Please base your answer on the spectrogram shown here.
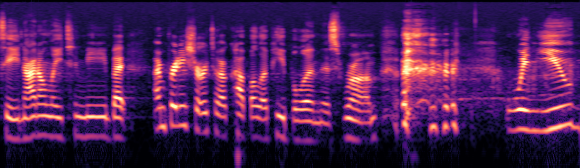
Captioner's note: chuckles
